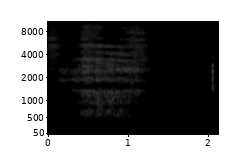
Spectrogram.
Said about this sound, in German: Jedes Mal, wenn ich einen Solo-Podcast mache, bin ich nur am Gähnen, gell? als ob ich mich von meinem eigenen äh, gesprochenen Wort äh, langweile.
